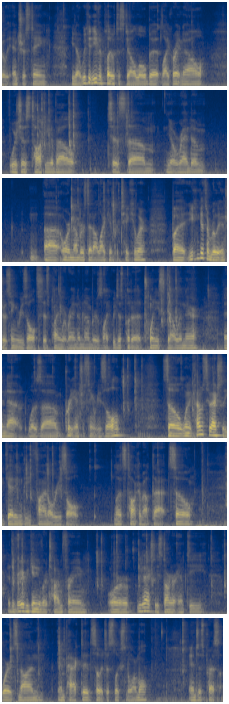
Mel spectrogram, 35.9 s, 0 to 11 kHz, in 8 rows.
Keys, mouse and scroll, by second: 2.8 click, 5.0 KP_2, 5.7 KP_Enter, 6.6 g, 8.9 typing, 15.3 click, 15.7 click, 16.5 KP_0, 16.6 KP_Enter, 18.1 middle click, 18.9 middle click, 20.2 g, 21.3 click, 21.7 shift+middle click, 22.8 alt+g, 24.1 click, 24.4 scroll down 1, 24.7 middle click, 27.1 shift+Left, 29.3 right click, 29.7 alt+g, 30.3 middle click, 33.0 middle click, 35.6 click.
